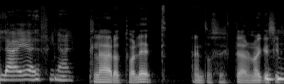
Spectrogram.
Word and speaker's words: toilette: teyuna y al final lo que no se pronuncia es la aee al final claro toilette entonces claro no hay crisis actual está mal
